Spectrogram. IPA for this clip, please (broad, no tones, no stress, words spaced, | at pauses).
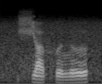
çaθələ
